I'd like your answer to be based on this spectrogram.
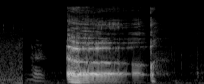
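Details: Burp: one loud, drawn-out, croaking belch lasting close to a second, then a short throaty tail.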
